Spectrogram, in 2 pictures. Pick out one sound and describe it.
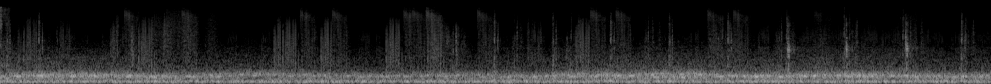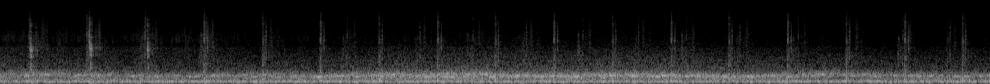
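Footsteps clack on a metal floor.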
